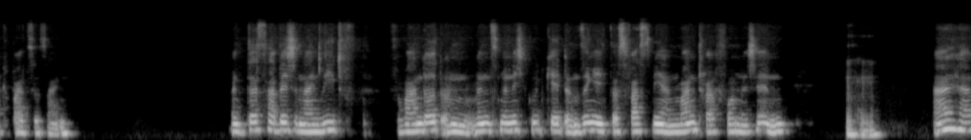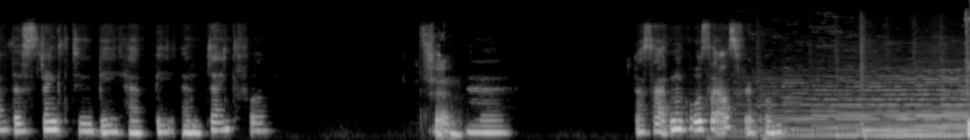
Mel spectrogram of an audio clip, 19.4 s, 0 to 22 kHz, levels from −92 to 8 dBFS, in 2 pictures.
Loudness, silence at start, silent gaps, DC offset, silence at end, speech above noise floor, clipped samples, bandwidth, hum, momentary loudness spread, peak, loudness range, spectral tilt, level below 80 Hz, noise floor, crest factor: -25 LUFS; 0 s; none; under 0.1%; 0 s; 63 dB; under 0.1%; 14.5 kHz; none; 12 LU; -4 dBFS; 9 LU; -7 dB/octave; -60 dBFS; -87 dBFS; 20 dB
